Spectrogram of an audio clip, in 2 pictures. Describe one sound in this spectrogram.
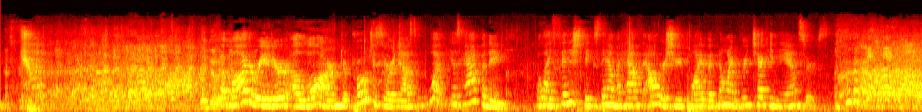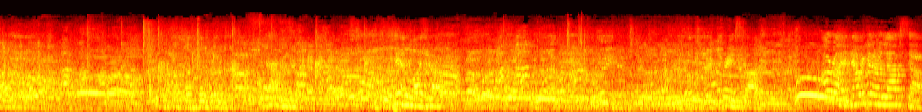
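A woman speaks with animation into a microphone, heard through loudspeakers.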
